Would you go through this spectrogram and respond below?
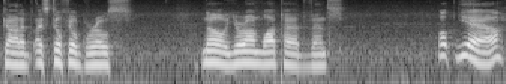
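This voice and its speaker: A man's voice: a little high, very slow, warm tone. A man hosting a livestream, chatting casually with friends and viewers in a sardonic, profane way. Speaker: livestream host.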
